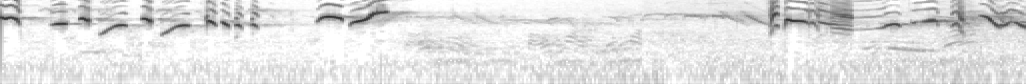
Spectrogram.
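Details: White-rumped shama singing to lure wild birds: a rapid run of varied whistled notes with rising slurs and sharp downward sweeps, a quiet pause, then a richer burst of whistles and trills.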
